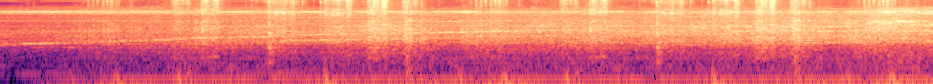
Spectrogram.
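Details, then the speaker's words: Toy tank's electric drive motor whines under rough gritty grinding; gears were too loose (excess clearance); grease only partly quieted them, fixed by loosening two screws and repositioning the motor. "So my gears were too loose, and that's why y"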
